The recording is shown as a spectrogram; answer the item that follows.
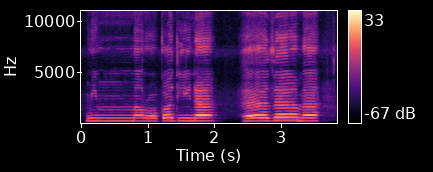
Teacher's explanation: Kita klik waqaf saktah, yakni menandakan berhenti seketika tanpa mengambil napas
